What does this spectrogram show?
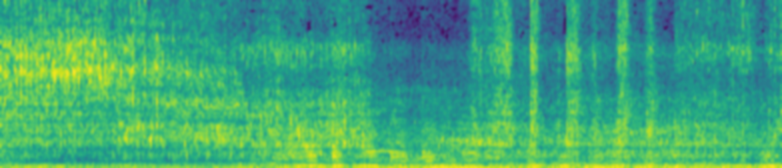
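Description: Several demolition derby cars' engines running at once and revving, with a few sharp knocks about midway.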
